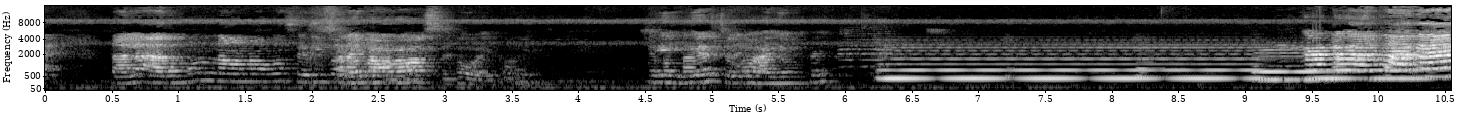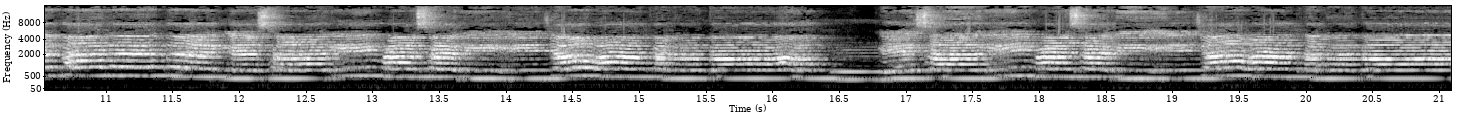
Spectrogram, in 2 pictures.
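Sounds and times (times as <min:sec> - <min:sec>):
steady held note: 0:06.0 - 0:21.0
women singing together: 0:09.4 - 0:21.0.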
